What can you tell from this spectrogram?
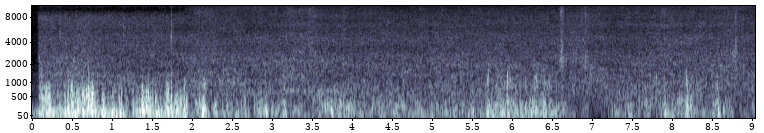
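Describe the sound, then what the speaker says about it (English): Surf and gusting wind at Narragansett Beach, Rhode Island, with waves washing in continuously and wind buffeting the microphone, loud and close with no talking. "Narragansett Beach. That's what this is called, Narragansett Beach."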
